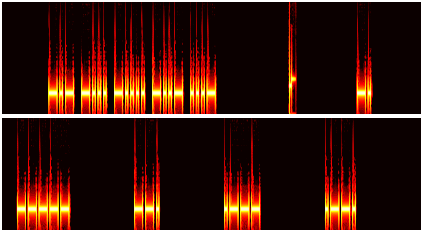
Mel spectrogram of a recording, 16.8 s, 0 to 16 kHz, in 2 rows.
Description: Morse code, heard as a keyed tone, about 22 wpm, spaced as for 9 wpm, 700 Hz. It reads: KB6XV N0GJP
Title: USA Call Signs - 5 Characters - 8x Character Spacing - 22wpm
